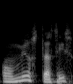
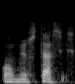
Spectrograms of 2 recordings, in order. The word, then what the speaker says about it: homeostasis: después tenemos algo llamado homeóstasis u homeostasis como quieran pronunciar chicos el examen es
